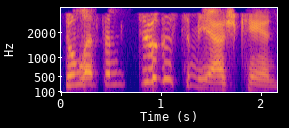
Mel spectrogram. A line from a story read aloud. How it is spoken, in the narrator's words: Gina pleaded, screaming in desperation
